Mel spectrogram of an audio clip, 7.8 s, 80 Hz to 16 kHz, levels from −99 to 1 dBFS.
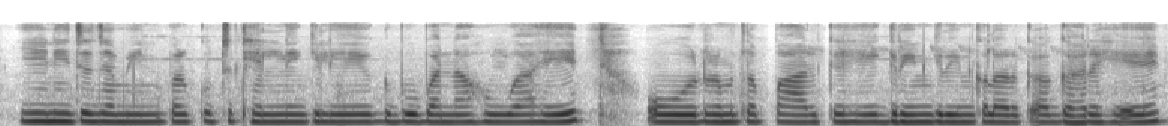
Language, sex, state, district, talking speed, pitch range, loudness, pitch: Hindi, female, Maharashtra, Dhule, 170 wpm, 215-225 Hz, -27 LUFS, 220 Hz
